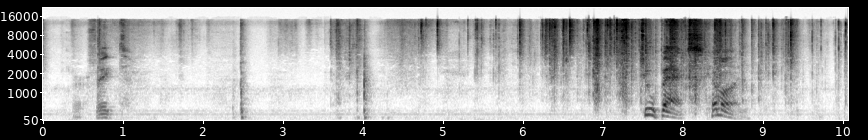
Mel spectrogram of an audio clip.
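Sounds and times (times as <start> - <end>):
wrapper tearing and crinkling: 5.4 - 10.0.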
